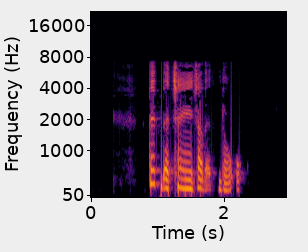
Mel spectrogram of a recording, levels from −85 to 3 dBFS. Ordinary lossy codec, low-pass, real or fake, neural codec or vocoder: AAC, 48 kbps; 7.2 kHz; real; none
